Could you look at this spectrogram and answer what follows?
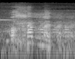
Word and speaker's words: محمد: 80-90% لوگ مدرسے کو ہٹا دیا جائے تو محمد بولتے ہیں، محمد محمد، تلفظ صحیح کریں، بولیے محمد، ہاں نکالیے، محمد صلی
